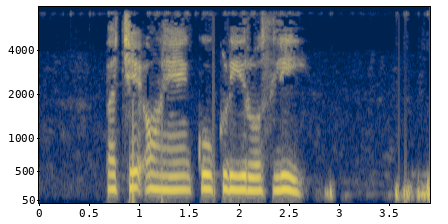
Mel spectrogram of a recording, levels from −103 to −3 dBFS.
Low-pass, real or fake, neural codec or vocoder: 7.2 kHz; real; none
